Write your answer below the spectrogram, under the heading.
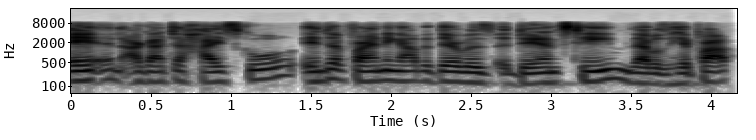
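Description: A man with an American accent speaks at a moderate pace in an unremarkable speaking voice, pitched fairly high with fairly even intonation. The sound is dry and close with no echo, over a quiet background. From Los Angeles, South Central. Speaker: dancer and artist. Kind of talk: interview, casual chat.

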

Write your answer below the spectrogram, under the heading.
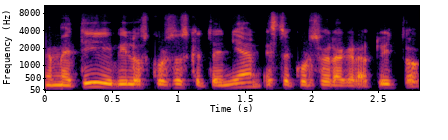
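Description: Speaking at a fairly quick pace, a man talks with a Mexican accent. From Mexico. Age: 20s. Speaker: software developer. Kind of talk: interview. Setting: remote call.

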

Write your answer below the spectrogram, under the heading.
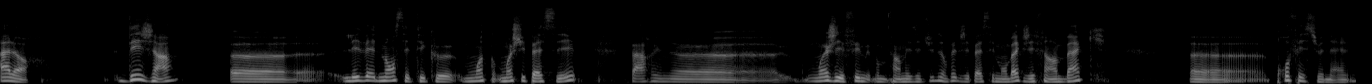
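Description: With lively intonation, a man speaks very slowly, leaving long, frequent pauses. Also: medium pitch for a man, dry, close sound with no echo. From southern France, small village. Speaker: actor and fashion model. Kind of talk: casual interview chat. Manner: halting, many hesitations.

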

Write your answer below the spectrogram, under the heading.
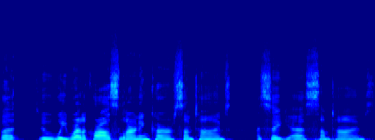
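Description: An unremarkable speaking voice, this woman talks with an American accent at a fairly slow pace, her medium pitch showing ordinary variation. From Chicago, South Side. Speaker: diversity and inclusion consultant. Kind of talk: interview conversation.

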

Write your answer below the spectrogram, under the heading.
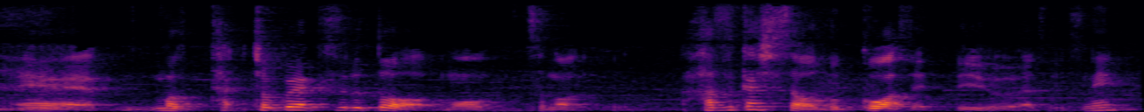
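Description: A man with a Japanese accent talks at a very fast pace, his loudness swinging widely. Noticeable background noise runs underneath. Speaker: podcast host, English learner. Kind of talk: bilingual conversation lesson. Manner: halting, many fillers.

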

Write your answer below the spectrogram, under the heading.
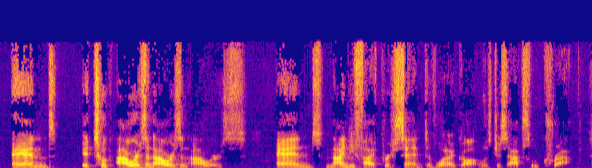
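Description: Speaking at a very slow pace, a man with a fairly high voice keeps fairly even intonation but shows big swings in loudness. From Germany. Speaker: tech startup co-founder. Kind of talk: casual interview on a live podcast. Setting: video call.

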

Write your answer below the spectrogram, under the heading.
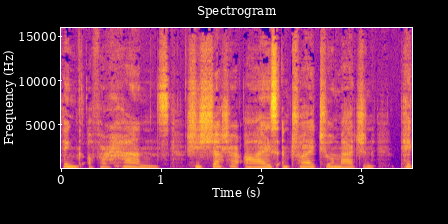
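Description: The recording consists of plain reading aloud.

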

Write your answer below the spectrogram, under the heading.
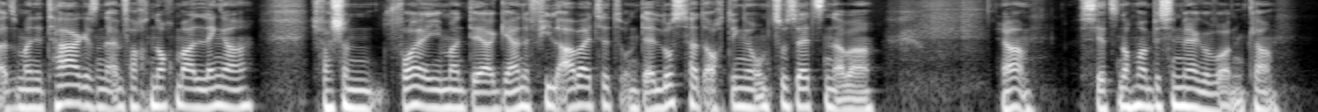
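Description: Speaking at a very fast pace, a man holds a fairly high pitch and fairly even intonation. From Bavaria, Germany. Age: 30s. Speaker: singer-songwriter. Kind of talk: podcast interview.

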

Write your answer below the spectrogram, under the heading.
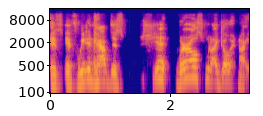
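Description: The speaker has a West Coast American accent and ordinary pitch variation at a moderate pace. The sound is dry and close, with no echo. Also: man. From Sacramento, California. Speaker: punk record label owner. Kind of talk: casual interview.

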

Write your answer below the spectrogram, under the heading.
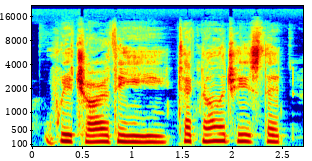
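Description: In an American accent, a woman speaks very slowly with a dark, mellow tone and fairly low pitch, on a very clean recording with a silent background and a dry, close sound with no echo. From southern Arizona, US. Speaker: author. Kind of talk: interview.

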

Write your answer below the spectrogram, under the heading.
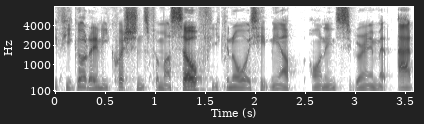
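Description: A man's fairly low voice with an Australian accent at a fairly quick pace, on a very clean recording with a silent background. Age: 30s. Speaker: podcast host. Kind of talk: casual chat.

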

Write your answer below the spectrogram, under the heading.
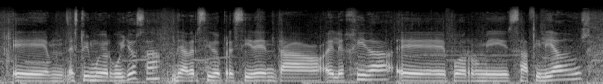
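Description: Against noticeable background noise, a woman with a fairly low pitch and ordinary pitch variation speaks at a fairly slow pace, very even in loudness and with hardly any pauses. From Galicia, Spain (Pontevedra). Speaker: former party president, politician. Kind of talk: interview. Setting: outdoors.

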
